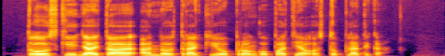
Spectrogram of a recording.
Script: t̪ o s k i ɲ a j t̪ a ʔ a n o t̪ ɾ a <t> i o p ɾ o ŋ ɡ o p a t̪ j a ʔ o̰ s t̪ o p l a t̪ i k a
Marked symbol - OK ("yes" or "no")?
no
